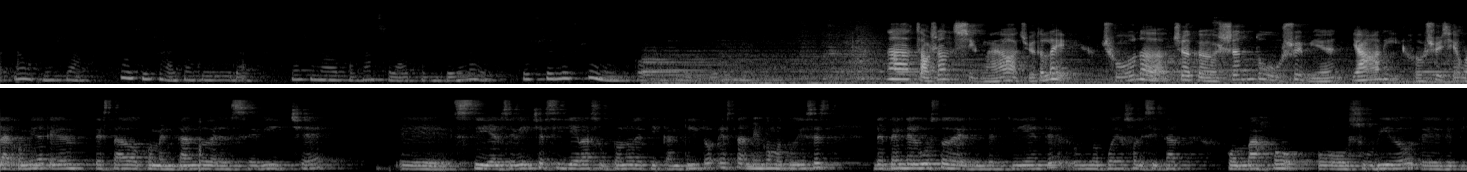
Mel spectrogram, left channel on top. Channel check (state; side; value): different; both; correlation 0.00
